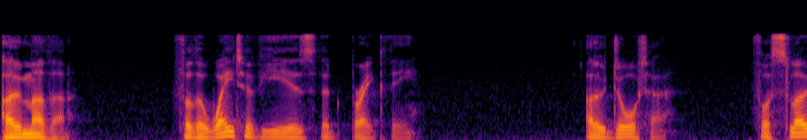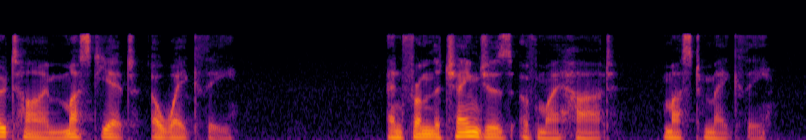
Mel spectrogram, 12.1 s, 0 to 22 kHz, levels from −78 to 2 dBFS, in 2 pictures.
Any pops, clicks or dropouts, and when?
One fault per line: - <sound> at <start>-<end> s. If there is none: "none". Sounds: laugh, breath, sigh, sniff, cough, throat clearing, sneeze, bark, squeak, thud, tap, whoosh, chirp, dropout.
none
